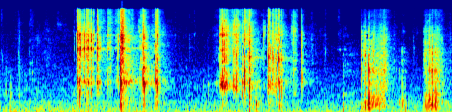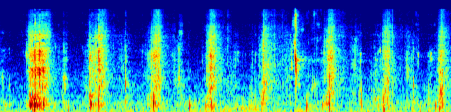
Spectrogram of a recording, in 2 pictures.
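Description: Crunchy chewing as a man mock-bites a dog's ear: a run of loud, irregular crunches, several a second, starting about a second in.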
